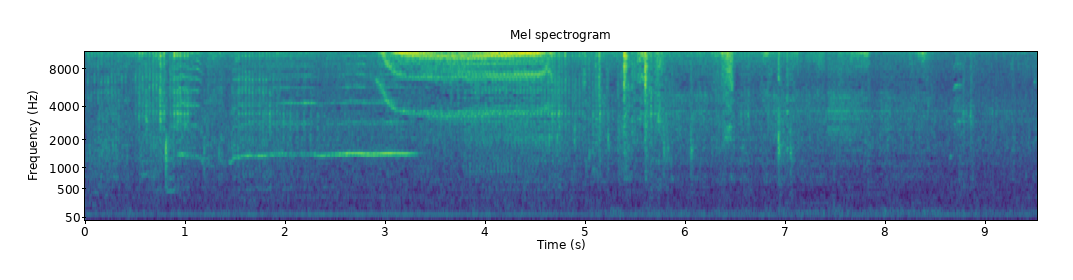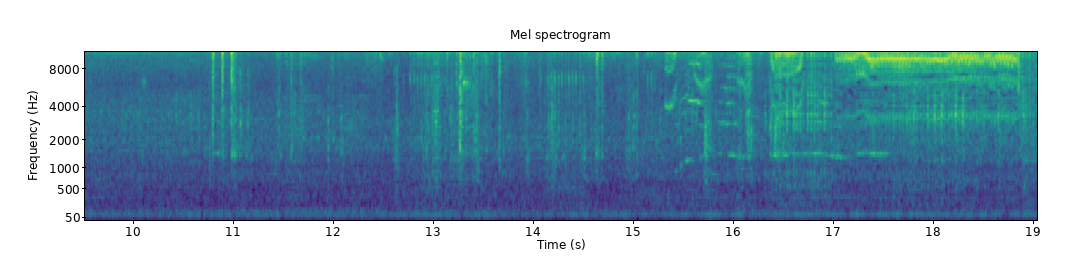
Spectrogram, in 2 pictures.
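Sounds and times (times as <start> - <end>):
excavator engine running: 0.0 - 19.0
shrill metallic squeal: 0.6 - 4.8, 15.2 - 19.0
high whistling tone: 0.8 - 4.7, 15.4 - 18.9.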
